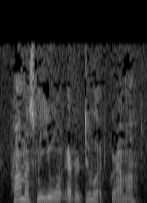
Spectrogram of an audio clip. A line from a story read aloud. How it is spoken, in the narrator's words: pleaded Keza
